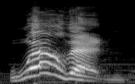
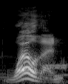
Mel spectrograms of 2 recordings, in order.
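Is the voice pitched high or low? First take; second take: high; low. First: The voice is pitched very high. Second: The voice is pitched fairly low.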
